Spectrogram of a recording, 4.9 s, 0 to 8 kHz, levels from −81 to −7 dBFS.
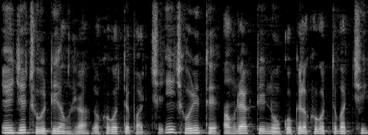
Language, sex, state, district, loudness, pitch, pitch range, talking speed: Bengali, male, West Bengal, Dakshin Dinajpur, -29 LUFS, 120 Hz, 115-130 Hz, 195 wpm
